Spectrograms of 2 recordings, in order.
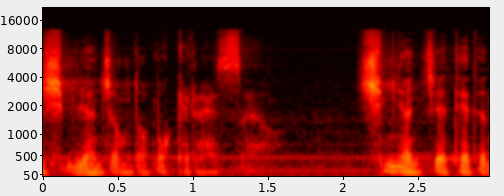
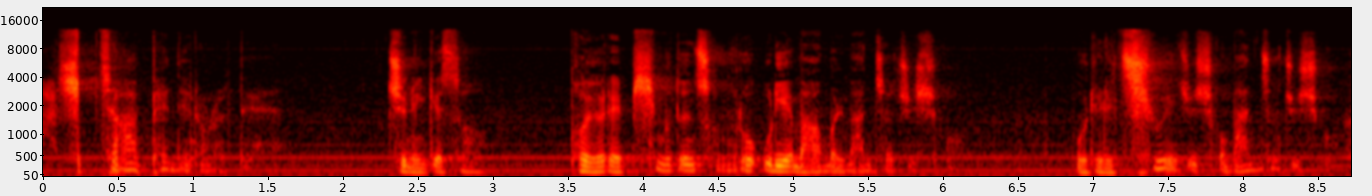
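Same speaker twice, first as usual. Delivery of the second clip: hushed preaching. Acted. Pastor assuring the congregation God knows them, in a hushed whisper. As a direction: lean in and breathe the words to the flock. Quiet intimate sermon opening.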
